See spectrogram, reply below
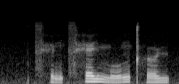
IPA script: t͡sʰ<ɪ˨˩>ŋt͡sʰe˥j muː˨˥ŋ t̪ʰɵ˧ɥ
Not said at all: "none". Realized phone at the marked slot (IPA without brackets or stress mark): ɪ˨˩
